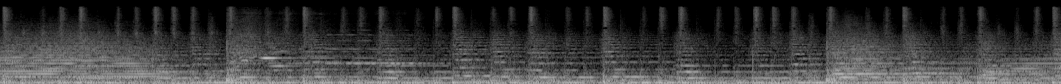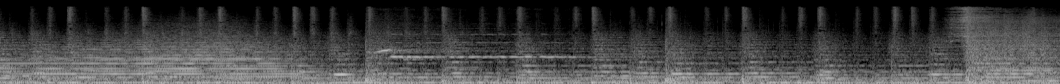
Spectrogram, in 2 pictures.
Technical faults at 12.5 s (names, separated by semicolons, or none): none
